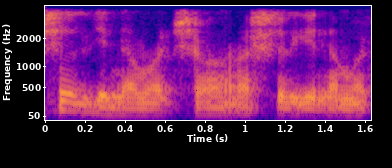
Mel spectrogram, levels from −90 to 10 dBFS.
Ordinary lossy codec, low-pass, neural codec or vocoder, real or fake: AAC, 32 kbps; 3.6 kHz; codec, 16 kHz, 4 kbps, FunCodec, trained on Chinese and English, 50 frames a second; fake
